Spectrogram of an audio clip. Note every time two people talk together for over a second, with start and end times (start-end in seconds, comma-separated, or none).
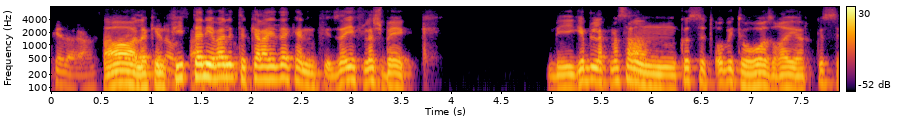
0.5-2.3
